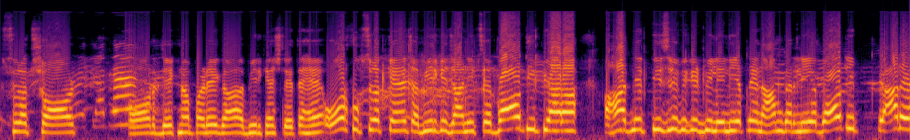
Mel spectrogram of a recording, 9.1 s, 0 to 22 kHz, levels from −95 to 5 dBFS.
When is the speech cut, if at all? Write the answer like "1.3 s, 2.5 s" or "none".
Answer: none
